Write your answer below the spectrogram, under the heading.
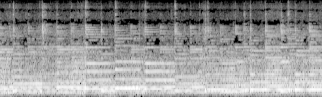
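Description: Solo classical guitar, fingerpicked: a melody of plucked notes over lower bass notes, played without a break.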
